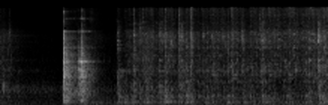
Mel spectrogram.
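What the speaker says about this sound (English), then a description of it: "I'm going to take my whisk and whisk in my milk." Milk being whisked into a butter and flour roux in a pot: a sharp splash and metal clatter, then steady scraping and swishing of the whisk against the pot, close and moderately loud.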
